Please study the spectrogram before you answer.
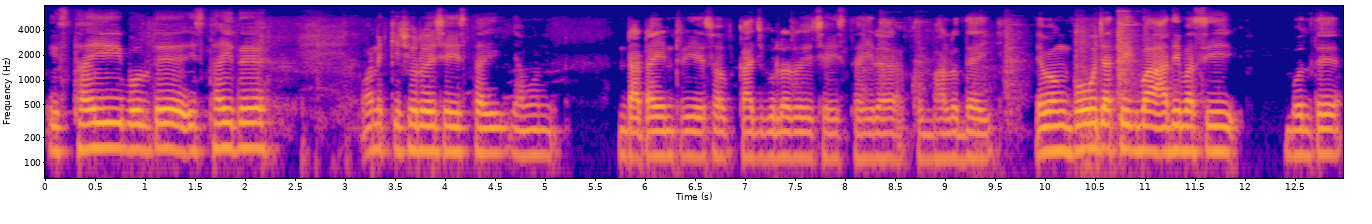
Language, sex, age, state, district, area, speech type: Bengali, male, 18-30, West Bengal, Murshidabad, urban, spontaneous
